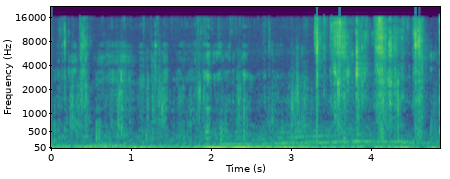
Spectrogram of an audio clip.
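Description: Close-miked chewing of a mouthful of biryani rice, with many wet mouth clicks and smacks. About two seconds in, a long hummed "mmm" of enjoyment rises slowly in pitch and fades near the end.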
